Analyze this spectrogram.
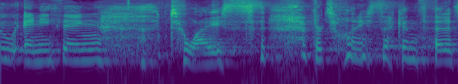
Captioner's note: chuckles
